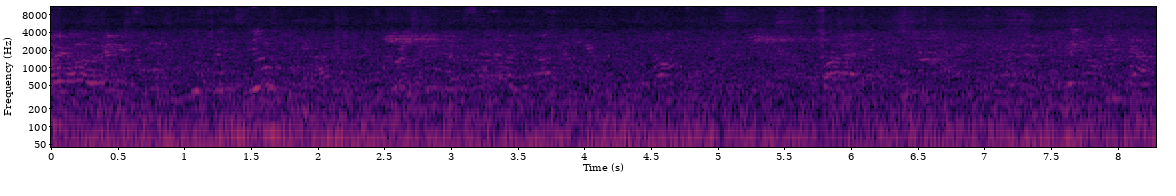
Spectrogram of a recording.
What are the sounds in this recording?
person or small group talking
